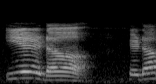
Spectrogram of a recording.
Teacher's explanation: more ಎ this one is ಎ this one is ಡ ಎ ಡ ಅಲ್ಪಪ್ರಾಣ ನಾಟ್ ಮಹಾಪ್ರಾಣ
